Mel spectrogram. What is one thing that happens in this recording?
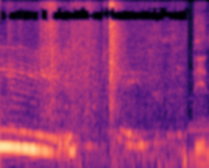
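Wrapping paper rustles as a young child pulls at a gift.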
